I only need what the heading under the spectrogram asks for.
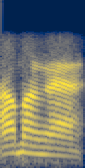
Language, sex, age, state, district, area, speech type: Tamil, male, 60+, Tamil Nadu, Perambalur, rural, conversation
